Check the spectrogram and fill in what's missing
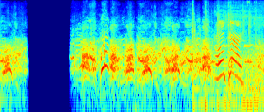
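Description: Sled dogs in the Alaska wilderness of Denali National Park bark, yip and whine eagerly at close range before mushing uphill. A sharp burst is followed by a short gap, then an overlapping chorus of excited calls while people talk.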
